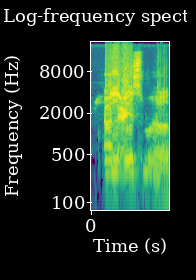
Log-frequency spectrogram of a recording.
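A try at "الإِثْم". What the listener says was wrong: الاسم نہیں ہے بھائی، یہ الاسم ہے حمزہ کے ساتھ.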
